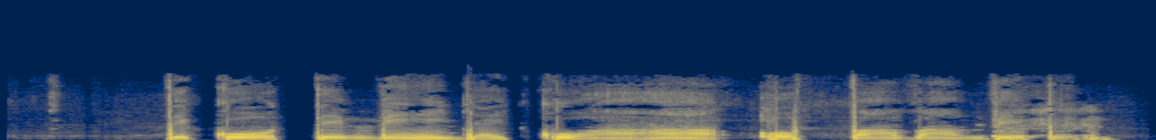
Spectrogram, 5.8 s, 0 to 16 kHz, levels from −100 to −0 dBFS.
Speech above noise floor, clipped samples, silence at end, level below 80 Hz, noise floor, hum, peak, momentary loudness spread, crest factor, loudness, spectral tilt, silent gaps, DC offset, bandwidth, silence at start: 44 dB; under 0.1%; 0.25 s; -56 dBFS; -59 dBFS; none; 0 dBFS; 7 LU; 16 dB; -16 LUFS; -8 dB/octave; 1.44-1.52 s; under 0.1%; 7.4 kHz; 0.85 s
